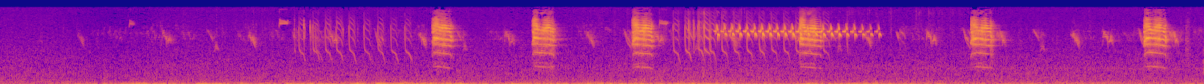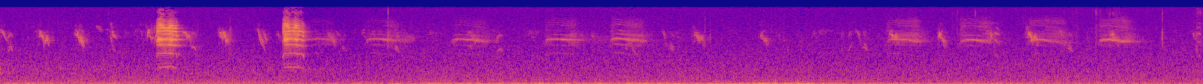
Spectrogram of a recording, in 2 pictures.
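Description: Wild songbirds calling in a backyard: a series of loud separate calls, one every second or two, with a fast trill lasting about two seconds a third of the way in, then softer chirps.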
